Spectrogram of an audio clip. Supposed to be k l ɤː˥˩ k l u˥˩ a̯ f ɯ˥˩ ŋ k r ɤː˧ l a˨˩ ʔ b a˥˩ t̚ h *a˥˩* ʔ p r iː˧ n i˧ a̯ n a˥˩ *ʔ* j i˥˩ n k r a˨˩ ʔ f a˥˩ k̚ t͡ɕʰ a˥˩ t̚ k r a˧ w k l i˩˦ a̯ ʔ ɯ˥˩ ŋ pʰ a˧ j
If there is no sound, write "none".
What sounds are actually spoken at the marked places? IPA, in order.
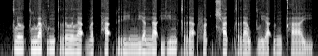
a˥˩, ʔ

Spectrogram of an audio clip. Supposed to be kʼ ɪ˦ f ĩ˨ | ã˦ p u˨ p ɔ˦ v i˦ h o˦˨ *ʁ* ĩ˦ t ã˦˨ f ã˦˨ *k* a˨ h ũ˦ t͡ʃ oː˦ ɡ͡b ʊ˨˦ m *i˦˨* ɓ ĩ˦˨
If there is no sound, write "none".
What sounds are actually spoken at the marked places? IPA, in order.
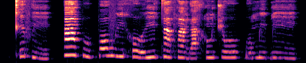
ɣ, ɡ, i˦˨

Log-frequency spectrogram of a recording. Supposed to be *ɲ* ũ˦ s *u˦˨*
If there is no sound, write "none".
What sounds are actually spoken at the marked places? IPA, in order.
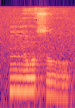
ɲ, u˨

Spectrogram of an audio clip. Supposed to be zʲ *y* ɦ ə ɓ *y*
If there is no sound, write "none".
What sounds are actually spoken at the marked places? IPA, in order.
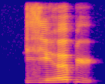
e, y

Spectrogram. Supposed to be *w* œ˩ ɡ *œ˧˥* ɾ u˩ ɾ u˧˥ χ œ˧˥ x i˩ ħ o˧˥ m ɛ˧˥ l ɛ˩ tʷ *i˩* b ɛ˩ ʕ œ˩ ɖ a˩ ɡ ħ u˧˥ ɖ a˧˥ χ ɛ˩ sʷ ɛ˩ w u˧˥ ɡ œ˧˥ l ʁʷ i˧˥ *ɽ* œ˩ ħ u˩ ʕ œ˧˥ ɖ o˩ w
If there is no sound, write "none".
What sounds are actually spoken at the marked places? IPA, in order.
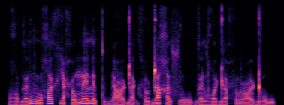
ʁʷ, œ˧˥, i˩, ɖ

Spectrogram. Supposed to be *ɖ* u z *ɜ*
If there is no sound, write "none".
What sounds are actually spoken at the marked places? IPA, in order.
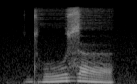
dʱ, ɜ

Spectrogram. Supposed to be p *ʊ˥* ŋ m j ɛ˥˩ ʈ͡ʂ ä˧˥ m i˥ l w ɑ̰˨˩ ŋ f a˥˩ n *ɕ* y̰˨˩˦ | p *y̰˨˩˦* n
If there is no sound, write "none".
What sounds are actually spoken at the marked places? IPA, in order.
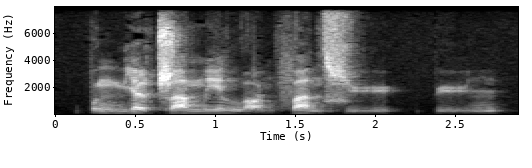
ʊ˥˧, ɕ, y̰˨˩˦

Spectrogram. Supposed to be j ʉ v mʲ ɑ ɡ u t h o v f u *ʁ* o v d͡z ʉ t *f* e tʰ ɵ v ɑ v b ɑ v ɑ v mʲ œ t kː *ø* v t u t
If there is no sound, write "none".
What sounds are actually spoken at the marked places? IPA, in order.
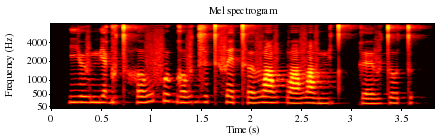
ɡ, f, ø

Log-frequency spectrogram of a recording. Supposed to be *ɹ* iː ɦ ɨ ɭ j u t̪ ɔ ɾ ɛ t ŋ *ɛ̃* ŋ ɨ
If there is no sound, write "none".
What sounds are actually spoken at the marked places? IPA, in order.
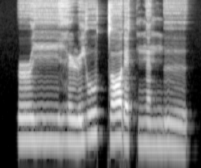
ɹ, ɛ̃

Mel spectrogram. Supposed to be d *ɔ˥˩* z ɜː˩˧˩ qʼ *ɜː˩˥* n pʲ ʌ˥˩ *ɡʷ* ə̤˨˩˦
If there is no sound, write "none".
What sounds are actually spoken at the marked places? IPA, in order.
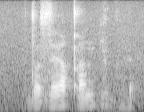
ɔ˩˥, ɜ˩˥, ɡʷ

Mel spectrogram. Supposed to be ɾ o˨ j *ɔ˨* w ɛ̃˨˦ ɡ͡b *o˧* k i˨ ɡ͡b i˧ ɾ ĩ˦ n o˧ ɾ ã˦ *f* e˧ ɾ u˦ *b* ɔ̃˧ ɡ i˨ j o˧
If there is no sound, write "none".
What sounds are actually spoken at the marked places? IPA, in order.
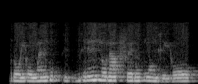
o˨, o˧, f, b

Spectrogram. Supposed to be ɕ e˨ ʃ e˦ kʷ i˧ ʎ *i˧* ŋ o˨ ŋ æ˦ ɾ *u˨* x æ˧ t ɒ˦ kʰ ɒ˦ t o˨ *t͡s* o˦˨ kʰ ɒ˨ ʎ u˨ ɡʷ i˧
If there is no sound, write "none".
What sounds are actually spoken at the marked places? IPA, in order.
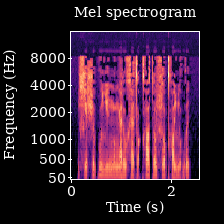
i˨˦, u˦˨, ɕ

